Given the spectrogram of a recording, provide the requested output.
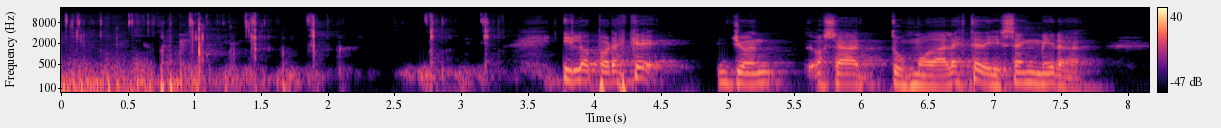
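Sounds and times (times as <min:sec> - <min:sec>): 
woman chewing lobster tail open-mouthed beside a microphone: 0:00.0 - 0:03.8
speech: 0:03.8 - 0:07.8.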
